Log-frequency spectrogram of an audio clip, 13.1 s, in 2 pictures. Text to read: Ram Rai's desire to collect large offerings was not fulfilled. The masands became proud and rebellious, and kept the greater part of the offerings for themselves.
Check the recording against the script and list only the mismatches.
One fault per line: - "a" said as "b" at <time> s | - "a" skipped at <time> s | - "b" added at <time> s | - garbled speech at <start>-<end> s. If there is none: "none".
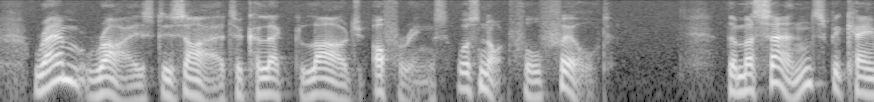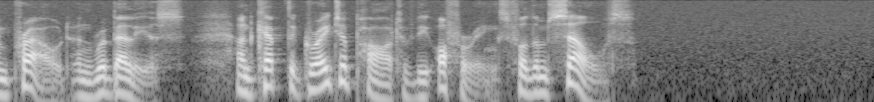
none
